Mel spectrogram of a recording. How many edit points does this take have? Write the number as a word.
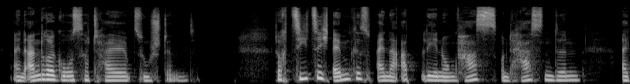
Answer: four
